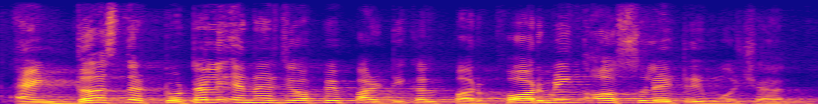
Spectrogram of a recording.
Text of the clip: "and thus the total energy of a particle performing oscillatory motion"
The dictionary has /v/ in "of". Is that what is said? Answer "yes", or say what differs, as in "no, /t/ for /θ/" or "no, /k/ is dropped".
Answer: no, /p/ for /v/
